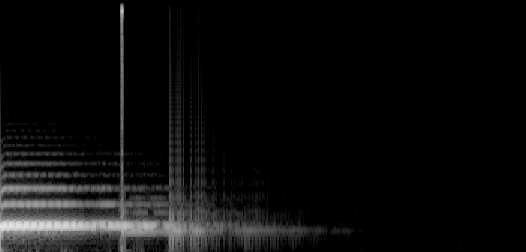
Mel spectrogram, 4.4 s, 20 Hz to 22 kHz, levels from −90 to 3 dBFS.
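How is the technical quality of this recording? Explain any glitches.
The recording has two distinct glitches, one brief and one sustained.

At 1.01 s there is an electrical switching spike: a sharp snap, likely from a nearby switch arcing onto the line, visible as a thin vertical spike in the waveform.

From 1.40 to 2.72 s a block size mismatch (padded) zero-fills each block. That fits 1024-sample reads, producing a 46.9 Hz buzz, regular gaps in the waveform, and playback at 0.861 speed with unchanged timbre.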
